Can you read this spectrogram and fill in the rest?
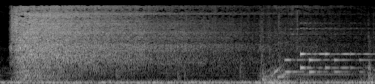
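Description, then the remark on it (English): A door unlocks, activated by a cycle button, with a loud burst of hissing air that slowly fades, followed by a cluster of short, bright tonal chimes near the end. No one speaks. “Eventually, I will put my paw over the cycle button to unlock the door.”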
